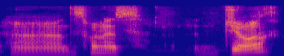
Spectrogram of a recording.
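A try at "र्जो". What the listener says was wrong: Rjo. The Repa is pronounced first. Because it has appeared as the curve above. So it is the Repa that is to be pronounced first. Then the Jakara, then the Yo.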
